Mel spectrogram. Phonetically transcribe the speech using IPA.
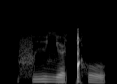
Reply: fiʎɛ ǃʰʊ

